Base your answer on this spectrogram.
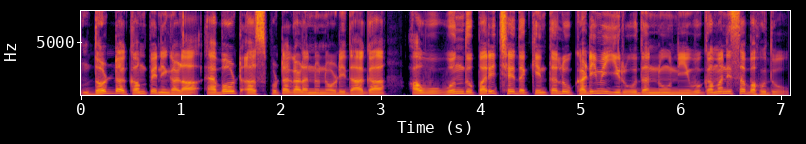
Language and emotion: Kannada, neutral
